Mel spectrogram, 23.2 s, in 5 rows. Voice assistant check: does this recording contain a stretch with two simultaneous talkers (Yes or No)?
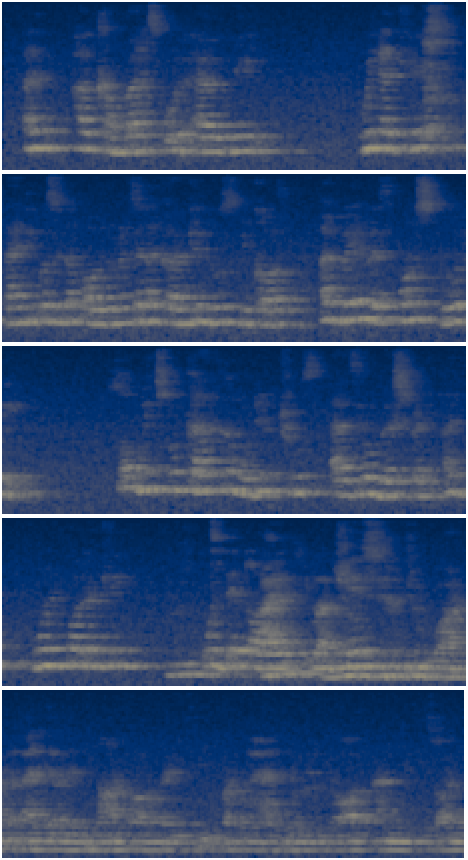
Yes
